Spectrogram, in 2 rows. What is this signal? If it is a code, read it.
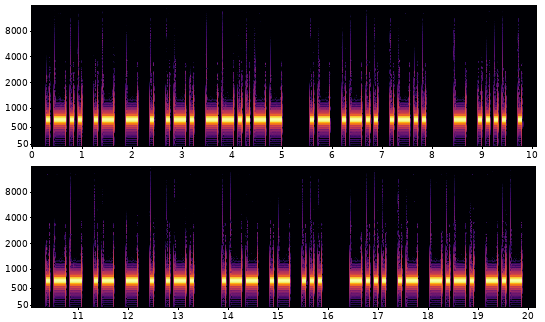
Morse code, heard as a keyed tone, about 15 wpm, 700 Hz. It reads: LATER, ALL THE WATER WAS BACK
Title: Sentences from Top 1100 Words 15wpm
